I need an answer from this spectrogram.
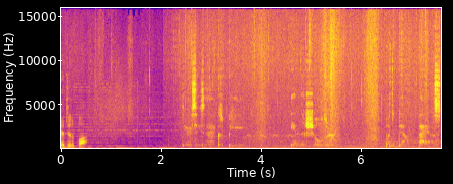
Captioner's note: whispering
